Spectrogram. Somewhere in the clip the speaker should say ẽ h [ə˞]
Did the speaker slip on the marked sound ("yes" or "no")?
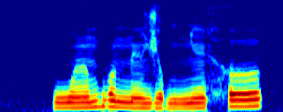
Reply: yes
